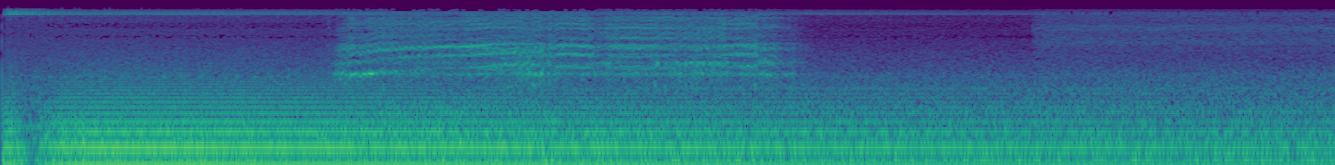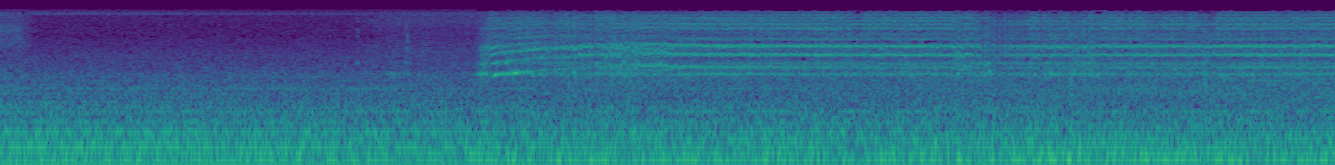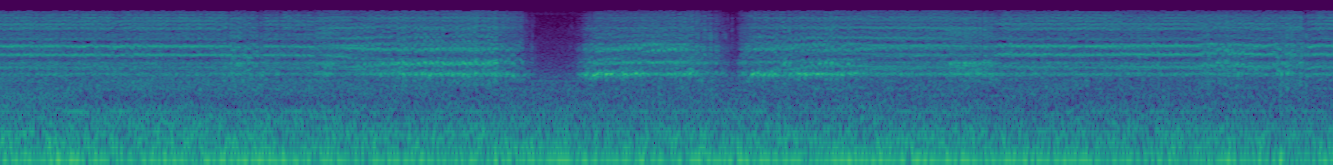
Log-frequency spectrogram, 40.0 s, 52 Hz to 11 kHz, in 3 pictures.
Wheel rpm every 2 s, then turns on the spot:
0, 50, 160, 120, 0, 0, 0, 0, 10, 140, 160, 160, 160, 160, 160, 120, 80, 150, 160, 160.
none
